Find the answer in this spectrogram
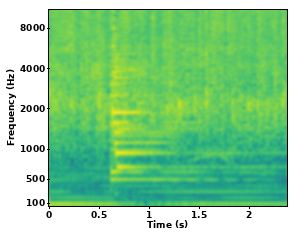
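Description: Live samba-jazz band playing the opening of a choro: a held chord over a sustained low bass note, with a fresh chord struck about half a second in.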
